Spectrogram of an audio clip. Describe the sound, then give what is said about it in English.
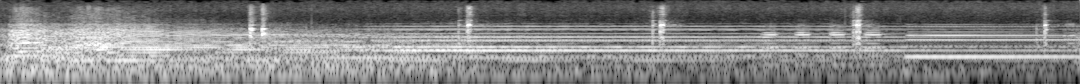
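Loosened jingle taps on small shoes tick lightly during slow walking. The faint metallic clicks come at an even pace, about one per second, over a steady droning tone. “It's a light tap, isn't it? It's a very light tap. So he's loosened the screws so that it's just slightly loose, so it makes a jingly sound on his tiny tippy-toe feet.”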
